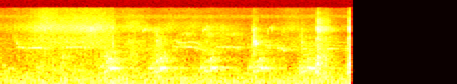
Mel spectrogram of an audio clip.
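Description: A duck quacks repeatedly close by.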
